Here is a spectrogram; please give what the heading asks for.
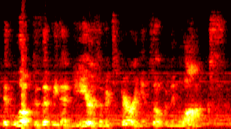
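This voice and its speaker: Animated man reading a story, muffled and roomy. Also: medium pitch, moderate pace, over music. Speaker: story-time reader. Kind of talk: animated children's book narration. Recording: muffled, roomy, distant mic.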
